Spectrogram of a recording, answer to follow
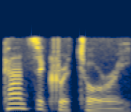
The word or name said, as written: consecratory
